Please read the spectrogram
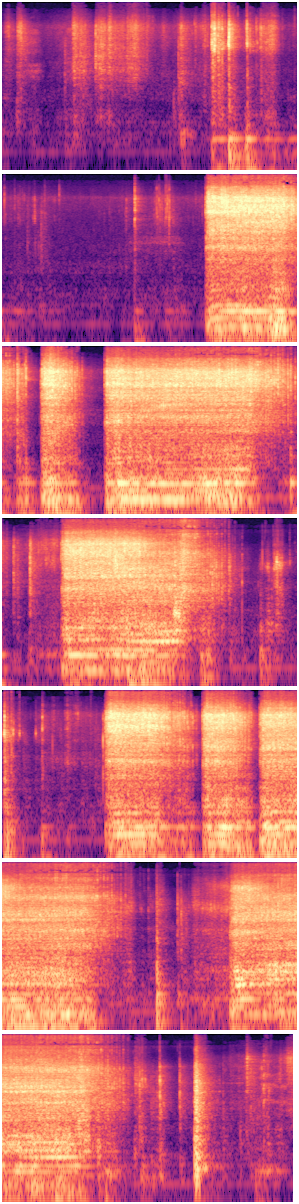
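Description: Corded electric fillet knife buzzing in four runs of a few seconds each as it slices through yellow bass, with small knocks of handling on the cutting board before the first run.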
